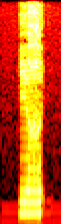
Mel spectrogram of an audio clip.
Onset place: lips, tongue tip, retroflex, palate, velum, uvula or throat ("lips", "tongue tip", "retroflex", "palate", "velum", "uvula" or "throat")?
uvula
